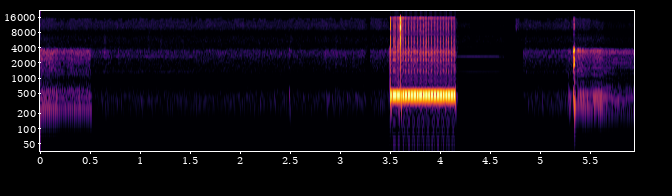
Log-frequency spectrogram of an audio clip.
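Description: A telephone line drops after a prank call to phone support: a faint low hum fades out, then a short, loud, steady single tone sounds for under a second, followed by a brief click and more low line noise.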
